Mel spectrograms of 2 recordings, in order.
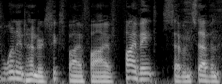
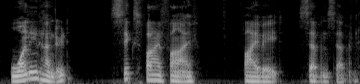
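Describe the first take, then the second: First: The number is said at a normal, faster pace. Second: The number is said slowly and deliberately.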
